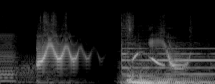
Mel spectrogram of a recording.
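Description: Cartoon spring "boing" sound effects: a wobbling boing, a short gap, then a low thud and a second wobbling boing, over sustained background music.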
